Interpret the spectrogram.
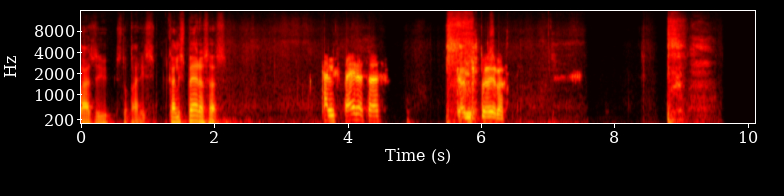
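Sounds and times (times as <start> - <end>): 
speech: 0.0 - 2.3, 3.6 - 4.6, 5.6 - 6.5
rumbling throat clearing: 8.8 - 9.2
person coughing: 8.8 - 9.4.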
